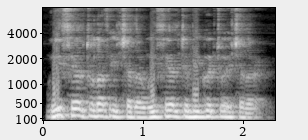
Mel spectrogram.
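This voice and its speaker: A man's voice: fairly high pitch, fairly even intonation, racing, dark tone, reverberant, low-quality recording. A man preaching to a caller with great passion. He fires off repeated rhetorical questions and speaks English with non-native grammar.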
